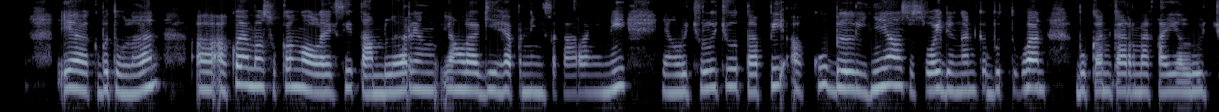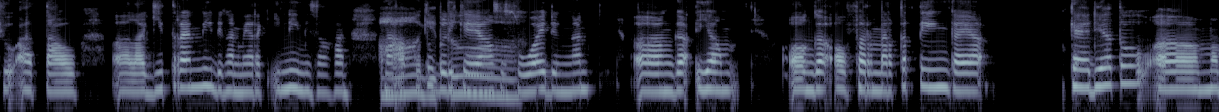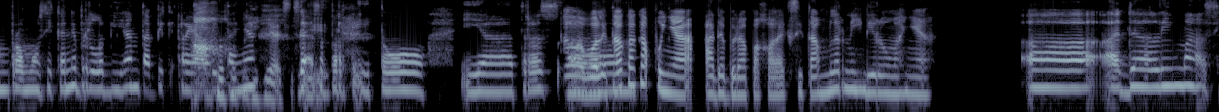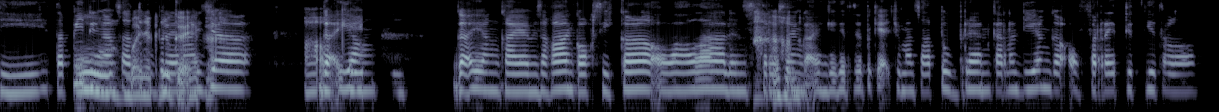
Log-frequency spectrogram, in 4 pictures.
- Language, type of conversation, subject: Indonesian, podcast, Apa tipsmu supaya tetap ramah lingkungan saat beraktivitas di alam terbuka?
- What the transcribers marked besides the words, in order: in English: "happening"; tapping; in English: "marketing"; laughing while speaking: "Oh, iya sih"; in English: "brand"; chuckle; in English: "brand"; in English: "overrated"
